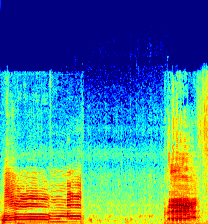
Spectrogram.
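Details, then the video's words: Sheep on a farm bleating twice: a long quavering nasal bleat lasting over a second and a half, then a quiet pause, then a shorter, harsher bleat. "Sheep farm animal sounds"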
